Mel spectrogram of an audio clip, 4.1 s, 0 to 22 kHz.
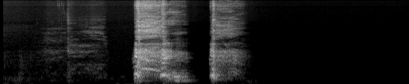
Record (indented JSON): {
  "cough_length": "4.1 s",
  "cough_amplitude": 32768,
  "cough_signal_mean_std_ratio": 0.29,
  "survey_phase": "beta (2021-08-13 to 2022-03-07)",
  "age": "45-64",
  "gender": "Male",
  "wearing_mask": "No",
  "symptom_none": true,
  "smoker_status": "Ex-smoker",
  "respiratory_condition_asthma": false,
  "respiratory_condition_other": false,
  "recruitment_source": "REACT",
  "submission_delay": "2 days",
  "covid_test_result": "Negative",
  "covid_test_method": "RT-qPCR",
  "influenza_a_test_result": "Negative",
  "influenza_b_test_result": "Negative"
}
